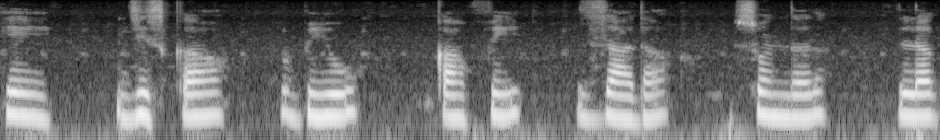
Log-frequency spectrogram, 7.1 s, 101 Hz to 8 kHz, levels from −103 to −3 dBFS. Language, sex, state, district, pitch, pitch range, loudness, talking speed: Hindi, female, Madhya Pradesh, Dhar, 215 Hz, 210-220 Hz, -18 LUFS, 60 wpm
